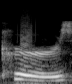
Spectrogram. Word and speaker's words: Coors: my family and I have heard other families do call it say kurz there's a lot of Germans that came to Colorado and I know a lot of people probably pronounce Coors and the old German sense and it's probably just been passed down through the generations and that's probably why it's hurt as kurz I'm still sticking with Coors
